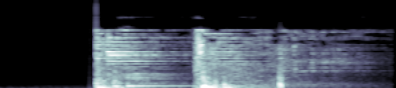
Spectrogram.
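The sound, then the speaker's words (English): Shield bashing against shield in a video game: a sudden, loud metallic clang, followed by two lighter knocks and a ringing tail that fades away. “Shield bashes shield. At the last minute, you adjust your attack to deflect the enemy thrashing.”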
